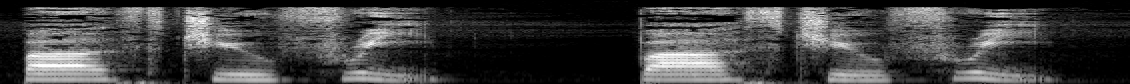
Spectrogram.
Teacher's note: 其实就是清清浊浊的 t 跟后面的 y 连读同化而来 · Term: ch 的发音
